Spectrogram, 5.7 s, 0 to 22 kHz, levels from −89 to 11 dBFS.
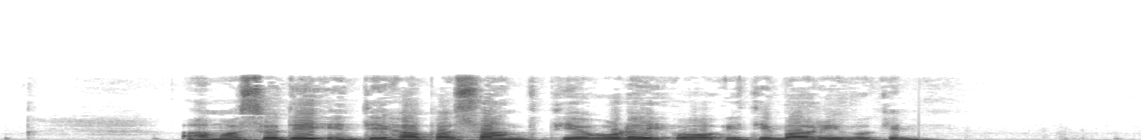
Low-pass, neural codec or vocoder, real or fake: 9.9 kHz; vocoder, 24 kHz, 100 mel bands, Vocos; fake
